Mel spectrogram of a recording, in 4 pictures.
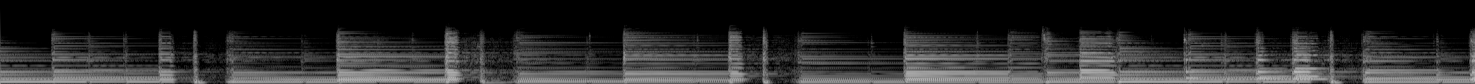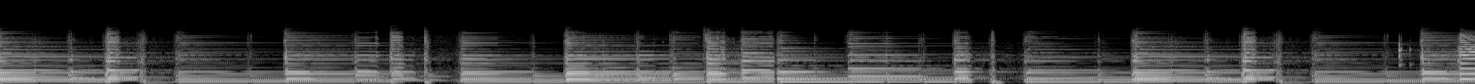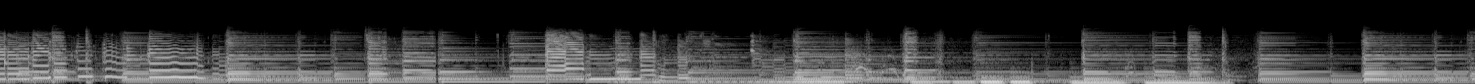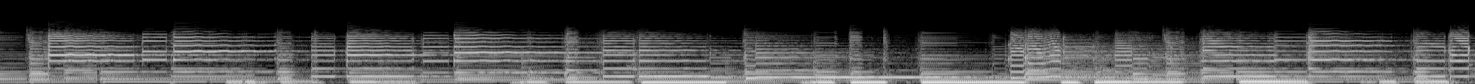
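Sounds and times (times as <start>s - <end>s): overdriven electric guitar chords: 0.0s - 59.0s.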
